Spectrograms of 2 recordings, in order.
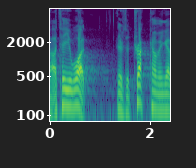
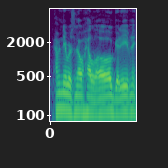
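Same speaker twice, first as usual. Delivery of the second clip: usual speaking voice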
